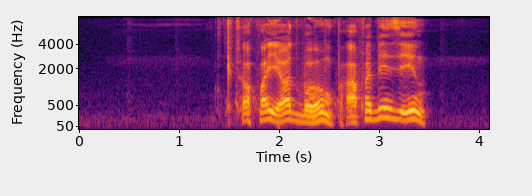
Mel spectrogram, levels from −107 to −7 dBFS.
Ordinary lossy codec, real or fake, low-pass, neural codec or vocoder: none; real; none; none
